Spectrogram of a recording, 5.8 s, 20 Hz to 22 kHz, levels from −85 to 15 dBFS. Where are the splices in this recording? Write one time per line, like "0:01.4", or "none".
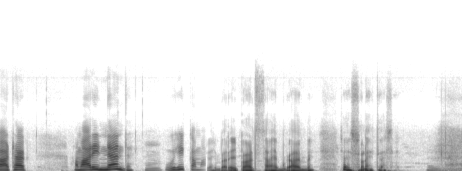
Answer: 0:02.6

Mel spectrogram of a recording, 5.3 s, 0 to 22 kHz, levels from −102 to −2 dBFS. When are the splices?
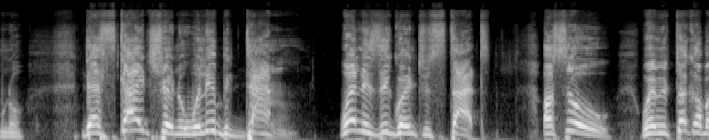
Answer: none

